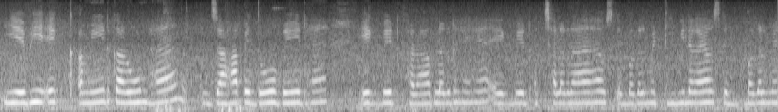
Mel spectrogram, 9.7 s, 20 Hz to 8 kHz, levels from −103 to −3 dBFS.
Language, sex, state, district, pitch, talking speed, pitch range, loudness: Hindi, female, Bihar, Patna, 280 Hz, 205 wpm, 270-290 Hz, -17 LUFS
